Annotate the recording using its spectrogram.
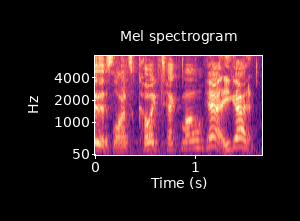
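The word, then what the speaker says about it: Koei Tecmo: Dark Souls how do you say this Lawrence Co techmo yeah you got it co Techo is publishing this right now exclusively for the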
